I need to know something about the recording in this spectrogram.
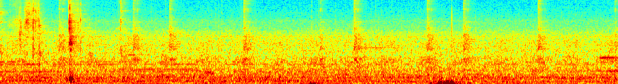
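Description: Tarot cards handled on a tabletop: faint, irregular light clicks and taps, with one soft low thump about four and a half seconds in, over a quiet steady room hum.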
